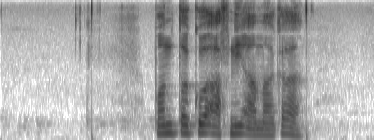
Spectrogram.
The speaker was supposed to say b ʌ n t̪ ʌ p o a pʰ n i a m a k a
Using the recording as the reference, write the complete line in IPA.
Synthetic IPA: p ʌ n t̪ ʌ k o a pʰ n i a m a k a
